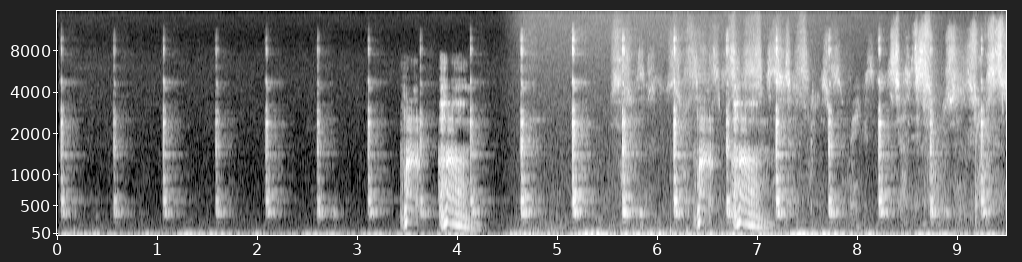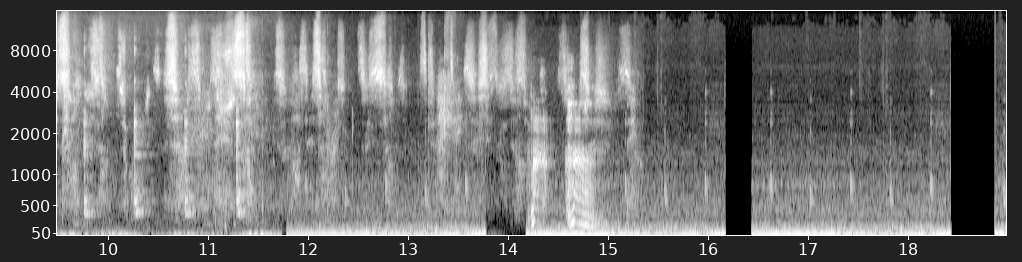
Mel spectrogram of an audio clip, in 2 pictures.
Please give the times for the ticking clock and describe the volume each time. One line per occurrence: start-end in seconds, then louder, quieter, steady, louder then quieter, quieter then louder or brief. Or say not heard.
0.0-18.9 louder then quieter.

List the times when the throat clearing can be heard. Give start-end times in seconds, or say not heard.
3.4-4.2, 6.3-7.2, 14.2-15.0.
